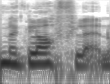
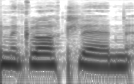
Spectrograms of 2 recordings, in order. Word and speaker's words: McLaughlin: your name correctly so his his whole family says McLaughlin which is the typical American way to say it I believe but I say McLaughlin and I just spell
